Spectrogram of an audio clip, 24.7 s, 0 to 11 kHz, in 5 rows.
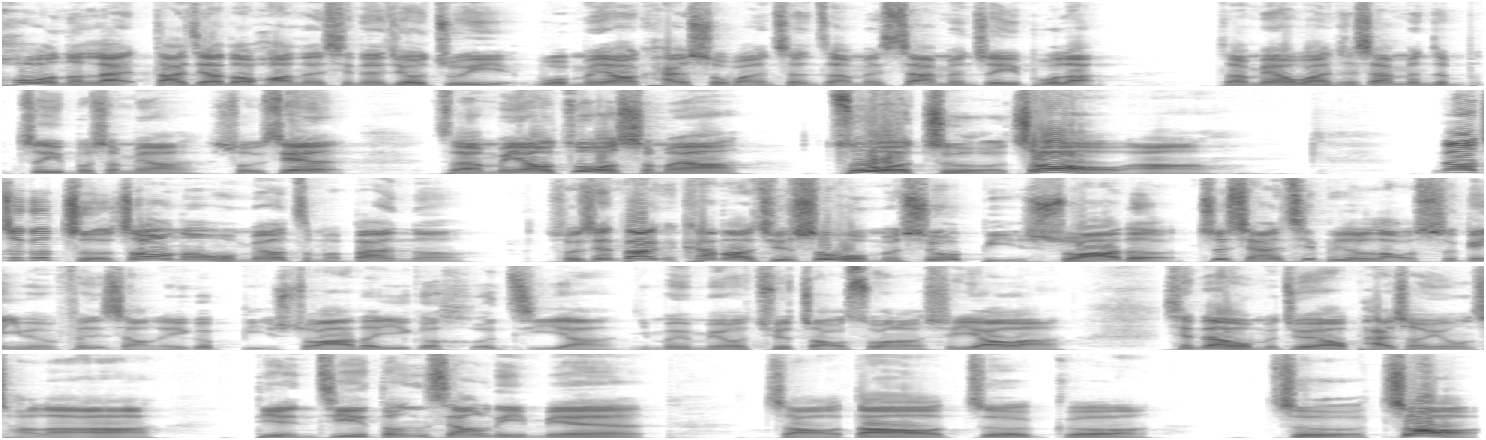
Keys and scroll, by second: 3.3 ctrl+z, 4.6 ctrl+d, 5.2 ctrl+d, 6.1 alt+s, 6.5 alt+s.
